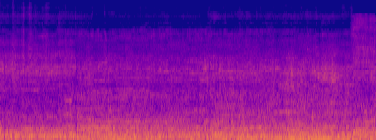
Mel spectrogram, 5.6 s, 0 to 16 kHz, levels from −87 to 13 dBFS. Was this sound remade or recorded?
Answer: remade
